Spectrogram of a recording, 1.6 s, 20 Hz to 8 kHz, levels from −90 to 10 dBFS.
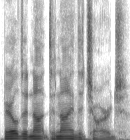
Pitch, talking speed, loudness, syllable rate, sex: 105 Hz, 220 wpm, -16 LUFS, 5.8 syllables/s, male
